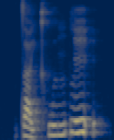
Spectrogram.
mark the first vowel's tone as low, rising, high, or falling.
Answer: low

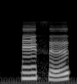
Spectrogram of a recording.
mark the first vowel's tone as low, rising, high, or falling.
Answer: high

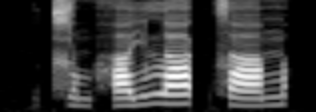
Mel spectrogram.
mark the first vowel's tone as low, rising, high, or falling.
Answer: low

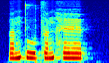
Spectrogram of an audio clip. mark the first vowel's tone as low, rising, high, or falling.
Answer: rising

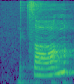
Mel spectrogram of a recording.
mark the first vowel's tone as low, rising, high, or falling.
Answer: rising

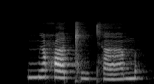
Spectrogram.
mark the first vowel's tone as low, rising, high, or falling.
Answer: high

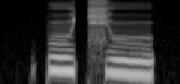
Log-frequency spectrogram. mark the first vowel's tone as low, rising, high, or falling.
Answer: high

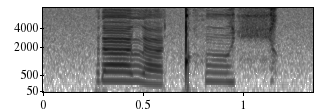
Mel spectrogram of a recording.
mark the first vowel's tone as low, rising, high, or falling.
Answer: high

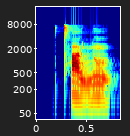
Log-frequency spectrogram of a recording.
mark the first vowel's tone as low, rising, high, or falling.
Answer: falling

